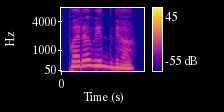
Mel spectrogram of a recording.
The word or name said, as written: ಪರವಿದ್ಧ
